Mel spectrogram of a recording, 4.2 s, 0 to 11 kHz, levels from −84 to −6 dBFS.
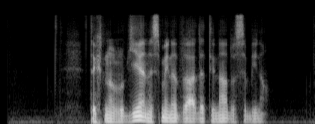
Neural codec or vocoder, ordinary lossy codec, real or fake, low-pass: codec, 16 kHz, 0.7 kbps, FocalCodec; none; fake; 7.2 kHz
